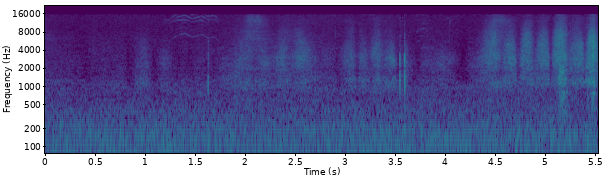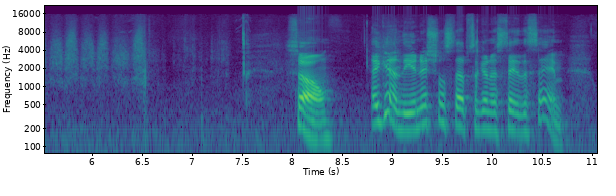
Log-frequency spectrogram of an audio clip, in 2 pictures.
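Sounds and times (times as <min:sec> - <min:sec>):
eraser rubbing on whiteboard: 0:00.9 - 0:03.7, 0:04.3 - 0:06.7.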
